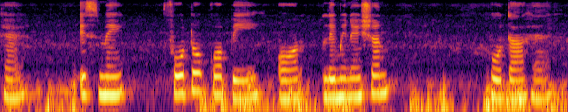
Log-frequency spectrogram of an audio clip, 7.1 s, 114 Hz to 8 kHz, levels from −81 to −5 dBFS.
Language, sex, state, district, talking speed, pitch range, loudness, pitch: Hindi, female, Rajasthan, Bikaner, 60 wpm, 190-230 Hz, -15 LUFS, 205 Hz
